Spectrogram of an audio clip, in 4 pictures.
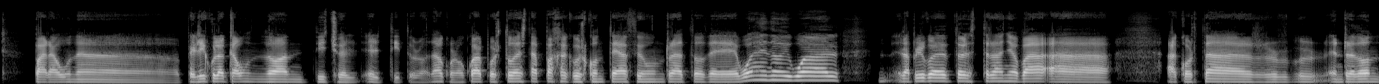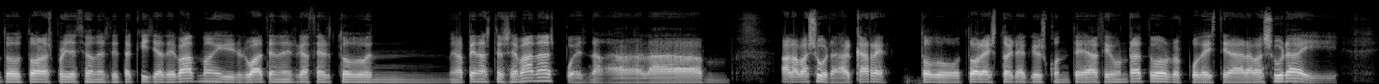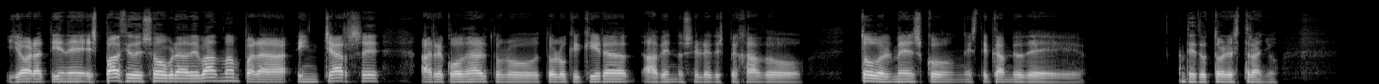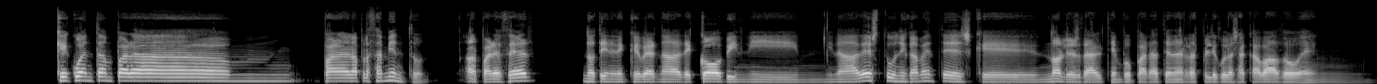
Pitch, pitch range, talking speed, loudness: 120 Hz, 110-140 Hz, 160 wpm, -19 LUFS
